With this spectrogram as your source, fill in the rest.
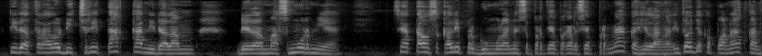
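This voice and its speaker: Male preacher, mellow, slightly high voice, heartfelt testimony, faint background hiss. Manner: emotional storytelling, addresses listeners as brothers and sisters. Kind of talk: online sermon with personal testimony.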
